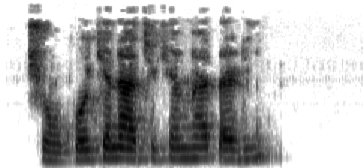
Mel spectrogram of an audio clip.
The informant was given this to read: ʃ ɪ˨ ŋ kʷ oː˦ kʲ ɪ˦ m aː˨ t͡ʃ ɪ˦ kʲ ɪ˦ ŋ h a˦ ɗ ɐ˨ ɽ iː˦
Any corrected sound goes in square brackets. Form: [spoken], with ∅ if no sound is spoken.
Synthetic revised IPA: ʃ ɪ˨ ŋ kʷ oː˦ kʲ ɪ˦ [n] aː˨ t͡ʃ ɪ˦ kʲ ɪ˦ ŋ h a˦ ɗ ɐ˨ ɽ iː˦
